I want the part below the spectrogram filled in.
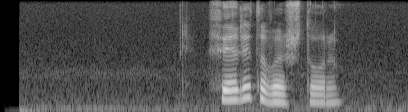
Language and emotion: Russian, neutral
